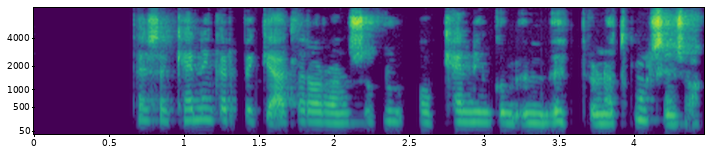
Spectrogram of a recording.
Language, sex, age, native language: Icelandic, female, 50-59, Icelandic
